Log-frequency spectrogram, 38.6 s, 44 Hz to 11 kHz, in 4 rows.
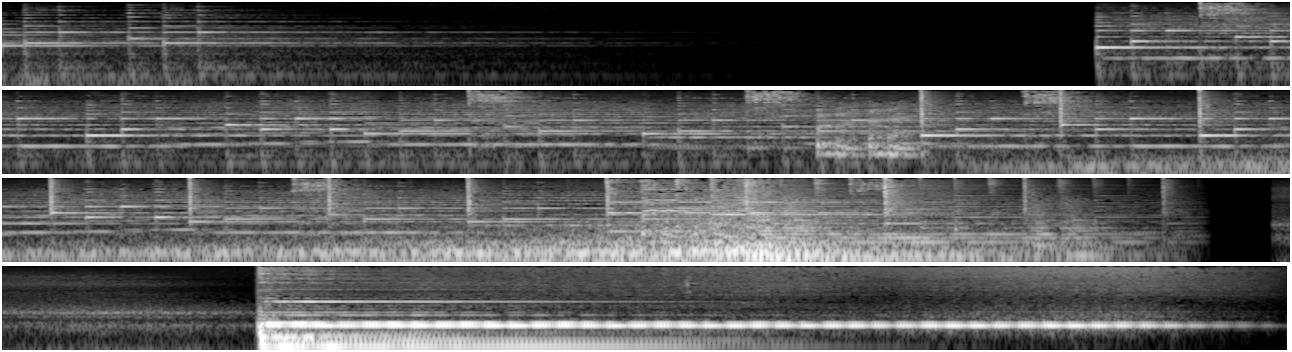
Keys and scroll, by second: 0.7-3.1 typing, 1.4 Return, 2.0 ctrl+alt+z, 3.0 ctrl+alt+z, 5.3 ctrl+u, 8.6 BackSpace, 8.7 7, 8.9 BackSpace, 9.1 8, 9.1 Return, 9.6 ctrl+s, 10.5-11.0 typing, 11.1 Return, 13.2 ], 13.7 2, 15.9 Left, 16.7 Right, 17.1 Left, 18.8 ctrl+u, 21.2 BackSpace, 21.3 8, 21.6 BackSpace, 21.7 9, 22.2 Return.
